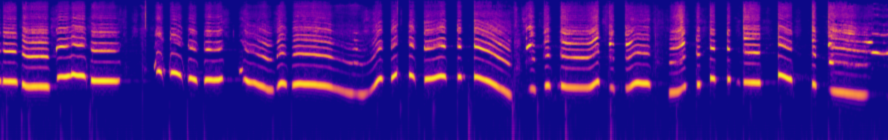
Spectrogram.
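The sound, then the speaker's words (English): A man plays a tune on a swanee whistle in a bright, reedy tone, mixing quick choppy notes with long swooping slides up and down in pitch, loud and alone throughout. “I'm going to play you three songs that he played earlier for us on the Swanee whistle.”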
